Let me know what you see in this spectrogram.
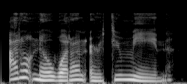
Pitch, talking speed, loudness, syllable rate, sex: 200 Hz, 255 wpm, -15 LUFS, 5.1 syllables/s, female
